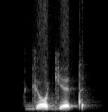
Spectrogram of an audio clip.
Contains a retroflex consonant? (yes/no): no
